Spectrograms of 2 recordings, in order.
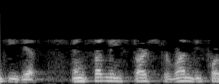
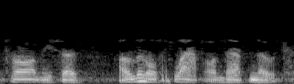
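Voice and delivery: friend's discreet remark in a lower voice; low-voiced correction; 6 semitones lower than usual. Retold friend quietly correcting his singing.

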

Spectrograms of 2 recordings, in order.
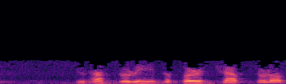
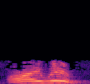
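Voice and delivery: higher, louder, proclaimed; emphatic proclamation; 6 semitones higher, 9 dB louder than usual. Acted. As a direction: declare it with full conviction. Preacher voicing God's promise.

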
